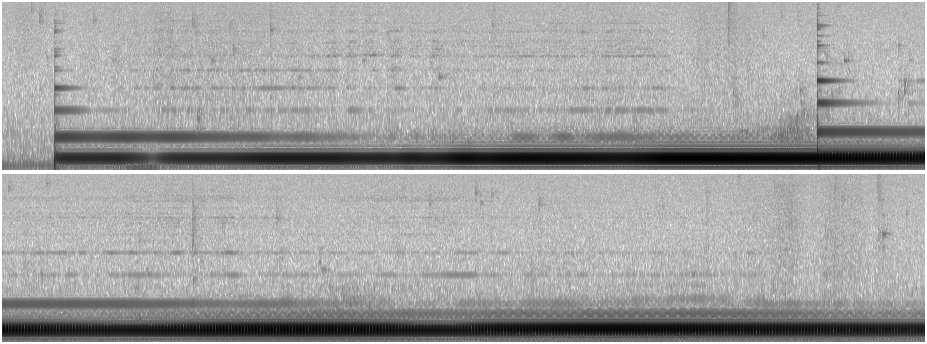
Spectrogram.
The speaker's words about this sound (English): This interval is called a whole step.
